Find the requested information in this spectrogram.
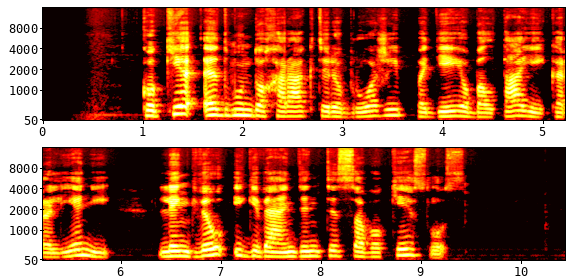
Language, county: Lithuanian, Kaunas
